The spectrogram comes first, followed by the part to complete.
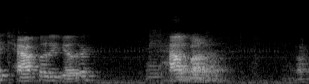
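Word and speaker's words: κάππα: So let's all say kappa together. Kappa. All right. Good. And it makes your K sound. there's not much else to say about it. Because it looks like a K, it sounds like a K.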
